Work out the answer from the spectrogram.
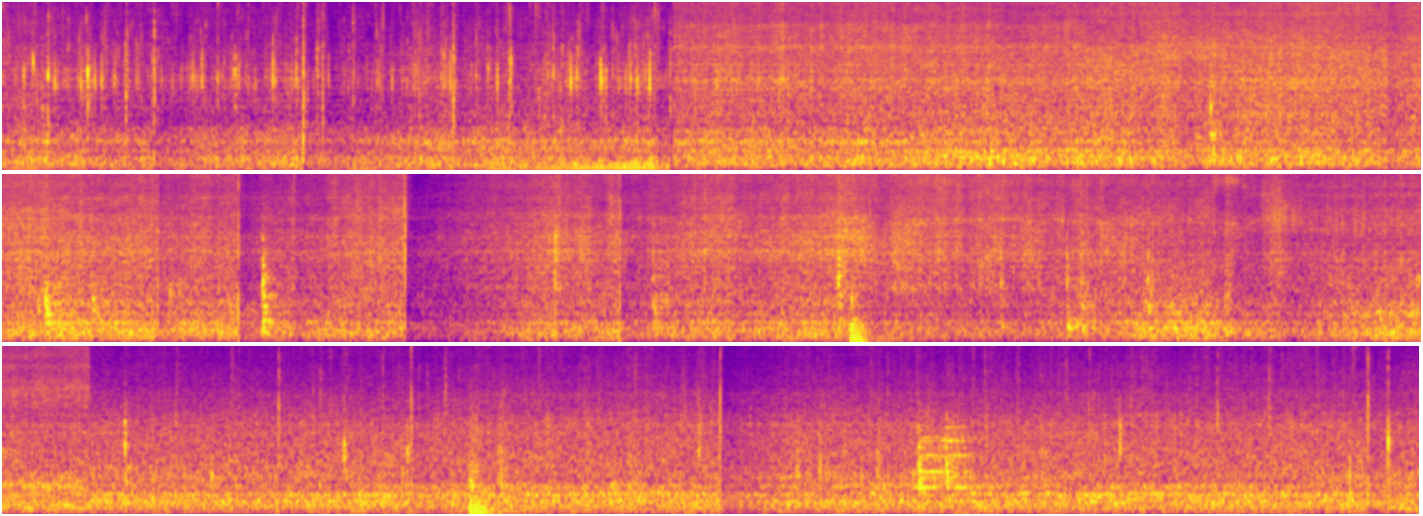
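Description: Bacon, then sausages, then eggs sizzling steadily in a small rectangular frying pan, with a couple of sharp clicks along the way.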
